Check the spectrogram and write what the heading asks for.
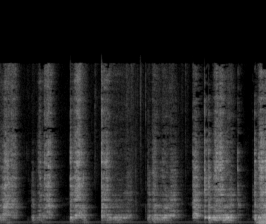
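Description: A long coated spoon stirring soup and scraping against the sides of a metal cooking pot. There are about six strokes, each a little over half a second long, with short gaps between them.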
